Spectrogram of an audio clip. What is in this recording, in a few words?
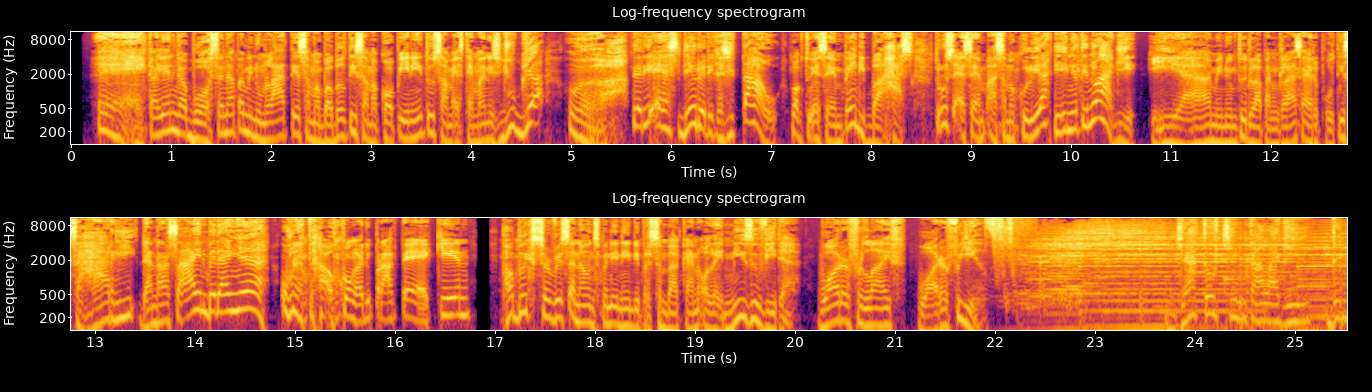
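Bahasa Indonesia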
